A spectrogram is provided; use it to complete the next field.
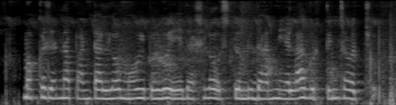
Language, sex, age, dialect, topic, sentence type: Telugu, female, 18-24, Telangana, agriculture, question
